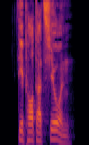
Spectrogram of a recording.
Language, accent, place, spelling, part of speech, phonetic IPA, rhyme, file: German, Germany, Berlin, Deportation, noun, [depɔʁtaˈt͡si̯oːn], -oːn, De-Deportation.ogg
- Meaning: deportation, banishment (forced transport of individuals or groups of people to camps or specific regions)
